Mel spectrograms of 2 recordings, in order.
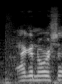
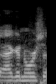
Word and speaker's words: Aganorsa: much yeah yeah Bravo but of course aganorsa aganorsa aganorsa that's how you say it and it's a great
